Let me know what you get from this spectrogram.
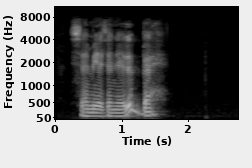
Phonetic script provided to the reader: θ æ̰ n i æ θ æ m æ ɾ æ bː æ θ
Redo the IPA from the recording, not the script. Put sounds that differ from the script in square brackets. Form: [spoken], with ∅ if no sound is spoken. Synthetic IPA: [s] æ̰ [m] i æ θ æ [n] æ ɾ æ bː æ [ħ]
